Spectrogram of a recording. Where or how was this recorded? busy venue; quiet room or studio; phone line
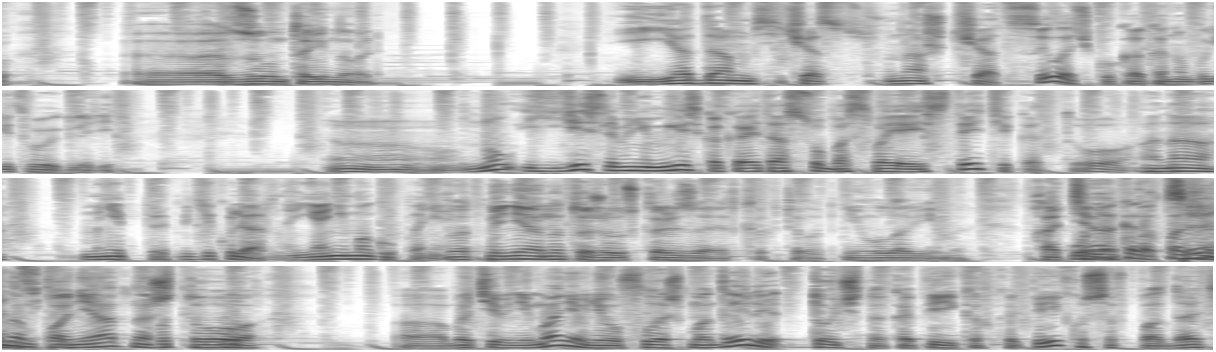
quiet room or studio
